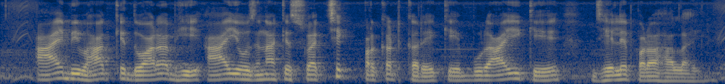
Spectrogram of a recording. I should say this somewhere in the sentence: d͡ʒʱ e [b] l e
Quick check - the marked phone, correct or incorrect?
incorrect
